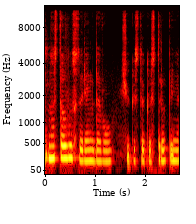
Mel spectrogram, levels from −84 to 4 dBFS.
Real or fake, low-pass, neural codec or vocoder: fake; 10.8 kHz; codec, 44.1 kHz, 2.6 kbps, DAC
